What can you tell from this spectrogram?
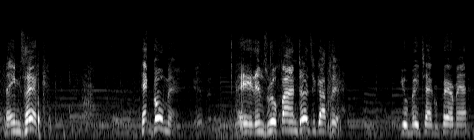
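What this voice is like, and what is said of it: Cowboy accent. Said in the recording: “he's Cowboy Hector ... With a cowboy accent”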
